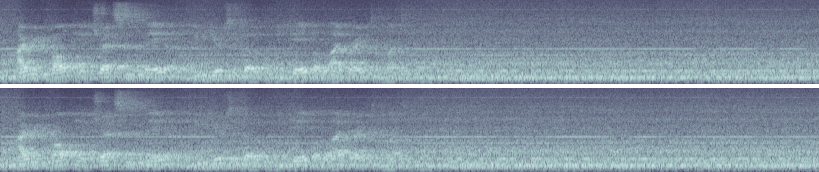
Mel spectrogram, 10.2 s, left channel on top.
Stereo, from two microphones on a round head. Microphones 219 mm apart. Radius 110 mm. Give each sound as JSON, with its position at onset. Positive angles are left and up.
{"t": 0.2, "sound": "a man speaking", "side_deg": 35, "distance_m": 1.5}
